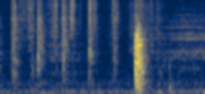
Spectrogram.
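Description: A tarot card deck being handled, with soft shuffling and card flicks ending in one louder riffling snap, close and quiet, with no talk.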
